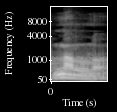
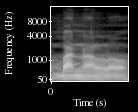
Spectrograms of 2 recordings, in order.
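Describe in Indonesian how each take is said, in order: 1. Dua suku kata pertama dihilangkan, tinggal dua. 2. Suku kata pertama dihilangkan, tinggal tiga. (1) "Aya nu" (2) "Kan sok aya nu tasbihna kieu"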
